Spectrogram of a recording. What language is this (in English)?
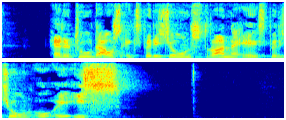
Danish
